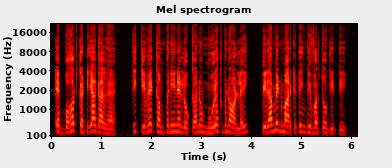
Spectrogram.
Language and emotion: Punjabi, disgusted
